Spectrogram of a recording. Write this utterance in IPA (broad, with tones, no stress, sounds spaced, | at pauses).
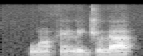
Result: w ɔ̃˨ h ɛ̃˨ l e˧ d͡ʒ o˧ l a˦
